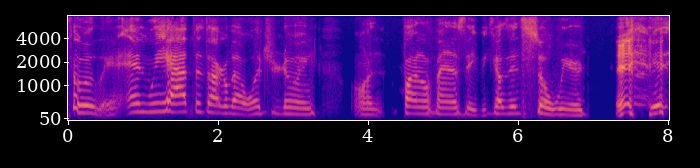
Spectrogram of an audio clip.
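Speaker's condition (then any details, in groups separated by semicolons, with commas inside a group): Cerebral palsy; eyes wander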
